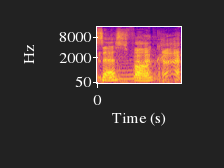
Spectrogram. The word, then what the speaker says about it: Cest Funk: His name is definitely pronounced Cest Funk.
